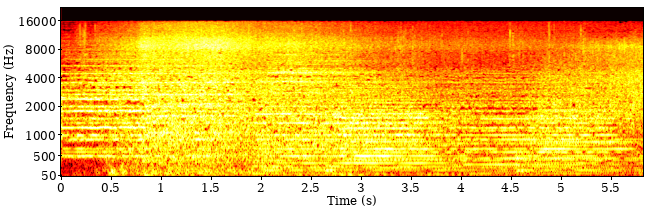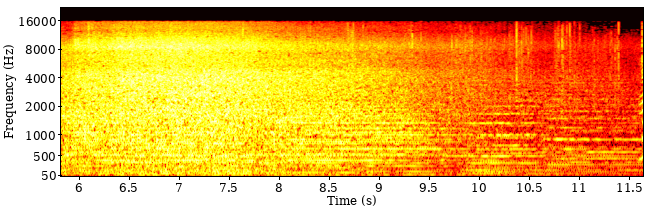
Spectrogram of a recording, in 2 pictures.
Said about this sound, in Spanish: ¿Oyes eso? Parece el ruido del mar. Sí, sí. Parece el ruido del mar.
